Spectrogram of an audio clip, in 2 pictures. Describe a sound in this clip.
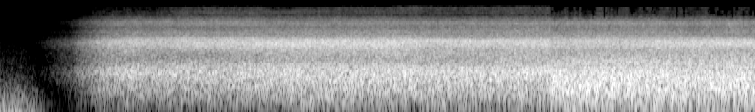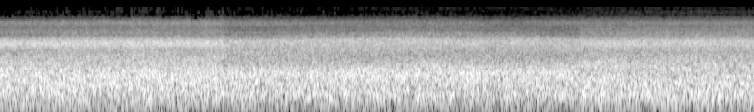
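Water roars steadily as it pours through open dam gates.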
